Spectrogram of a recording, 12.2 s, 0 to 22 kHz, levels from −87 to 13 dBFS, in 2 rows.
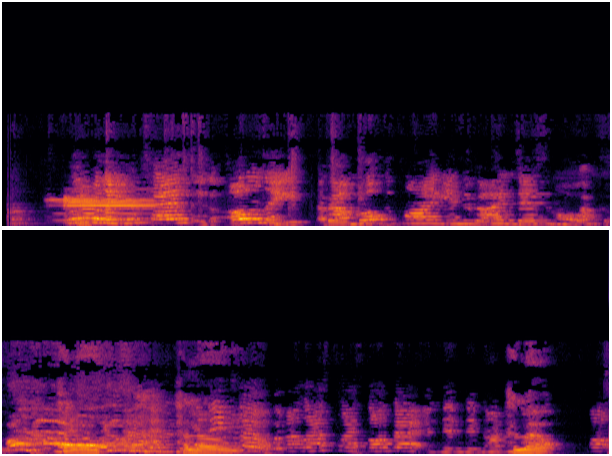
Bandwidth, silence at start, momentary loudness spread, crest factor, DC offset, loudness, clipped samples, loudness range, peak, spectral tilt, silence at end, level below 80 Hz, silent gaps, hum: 11.5 kHz; 0.1 s; 19 LU; 18 dB; under 0.1%; -17 LUFS; under 0.1%; 8 LU; 0 dBFS; -2.5 dB/octave; 0 s; -74 dBFS; none; none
